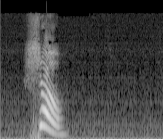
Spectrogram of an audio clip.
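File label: "shou", Mandarin pinyin, fourth tone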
